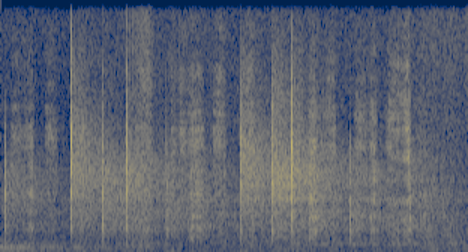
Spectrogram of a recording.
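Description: Pen writing by hand on paper while building figures are noted in an accounts lesson, a close, quiet run of scratchy strokes and irregular taps over a faint steady background.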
